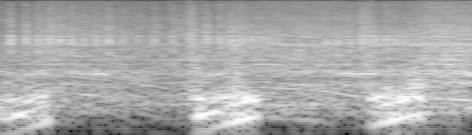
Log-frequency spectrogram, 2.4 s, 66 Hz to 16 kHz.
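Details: 2005 Audi A6 C6, 2.4 BDW engine, bought with a knock the previous owner blamed on hydraulic lifters; an oil pressure gauge is fitted for testing. Running, it gives a hard metallic knock surging about once a second: piston slap with pistons hitting the head.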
